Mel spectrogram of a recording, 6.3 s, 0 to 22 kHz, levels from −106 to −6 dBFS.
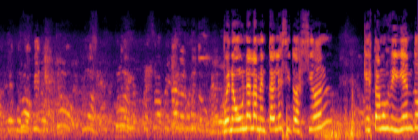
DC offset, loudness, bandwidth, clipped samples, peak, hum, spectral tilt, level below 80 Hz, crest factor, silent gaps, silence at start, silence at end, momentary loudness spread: under 0.1%; -21 LUFS; 11.5 kHz; under 0.1%; -6 dBFS; none; -4.5 dB/octave; -58 dBFS; 16 dB; none; 0 s; 0 s; 16 LU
